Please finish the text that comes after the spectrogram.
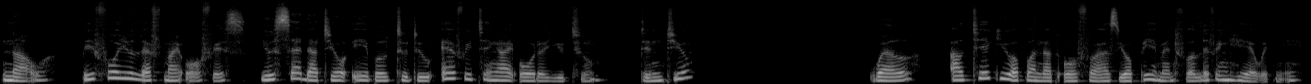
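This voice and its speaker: A woman acts out a commanding female chief executive for an ASMR roleplay. She speaks slowly and deliberately in a soft, mellow tone. Her manner is cold and condescending, with a dominant, flirtatious edge. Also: mid-range voice, lively intonation.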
